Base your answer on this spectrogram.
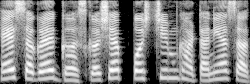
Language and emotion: Goan Konkani, neutral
